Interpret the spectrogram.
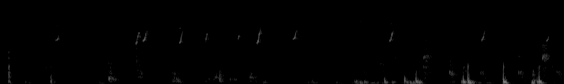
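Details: Day-old lavender Ameraucana chicks peeping: many short, high, slightly falling peeps, often overlapping, about three each second, over soft low thumps and rustling.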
